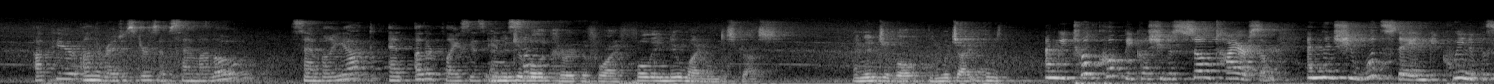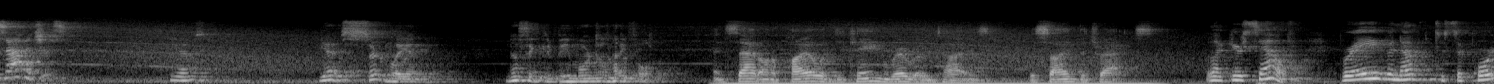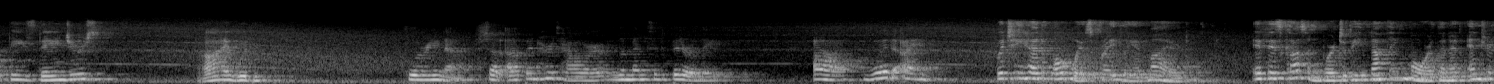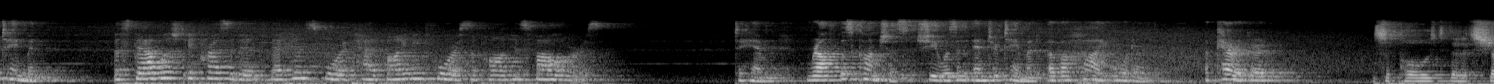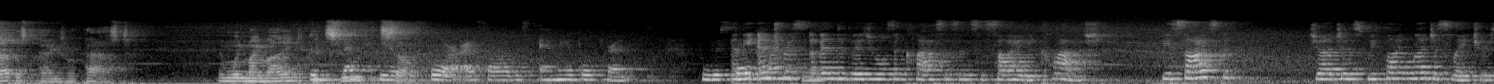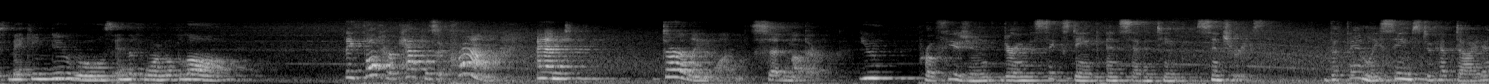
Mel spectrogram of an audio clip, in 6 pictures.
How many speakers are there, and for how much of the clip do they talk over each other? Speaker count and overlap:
nine, about 3%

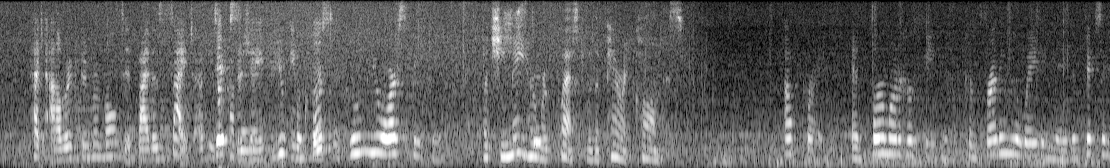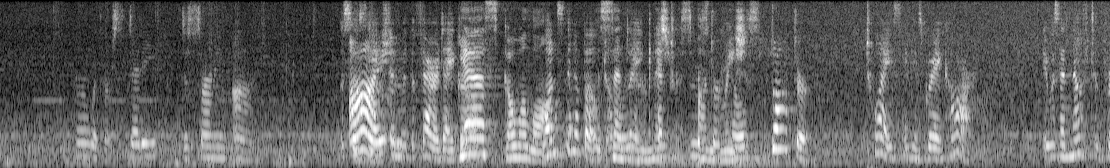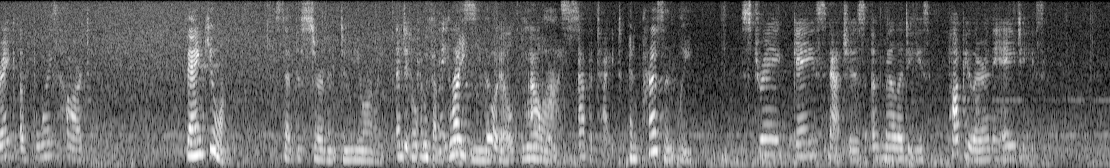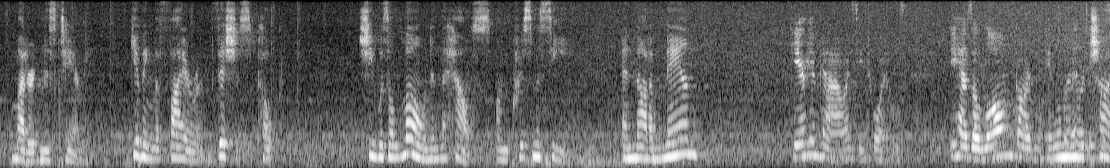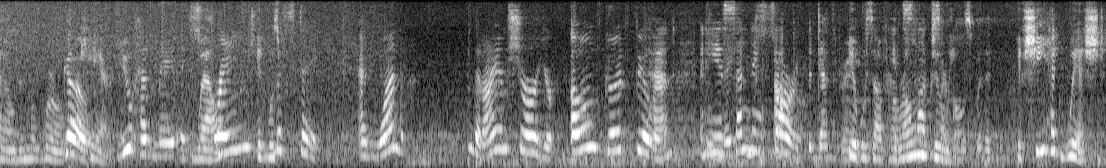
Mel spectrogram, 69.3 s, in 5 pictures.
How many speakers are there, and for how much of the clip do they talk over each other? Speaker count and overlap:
three, about 26%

